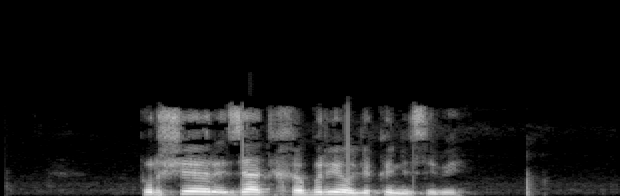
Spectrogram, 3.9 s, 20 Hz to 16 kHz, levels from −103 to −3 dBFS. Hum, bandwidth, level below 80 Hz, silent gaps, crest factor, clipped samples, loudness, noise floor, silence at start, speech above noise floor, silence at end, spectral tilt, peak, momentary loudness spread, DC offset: none; 7.6 kHz; -58 dBFS; none; 18 dB; under 0.1%; -15 LUFS; -74 dBFS; 0.9 s; 60 dB; 1.05 s; -5.5 dB/octave; 0 dBFS; 15 LU; under 0.1%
